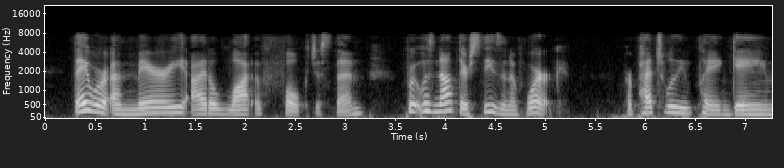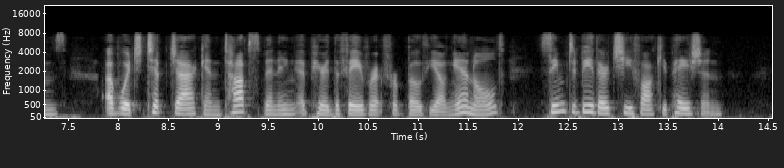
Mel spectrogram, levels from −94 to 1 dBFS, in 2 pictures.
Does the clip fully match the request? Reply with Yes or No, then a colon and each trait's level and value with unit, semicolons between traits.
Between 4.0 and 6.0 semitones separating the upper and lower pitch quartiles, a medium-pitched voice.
Yes: average, 4.5 semitones; medium, 175 Hz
